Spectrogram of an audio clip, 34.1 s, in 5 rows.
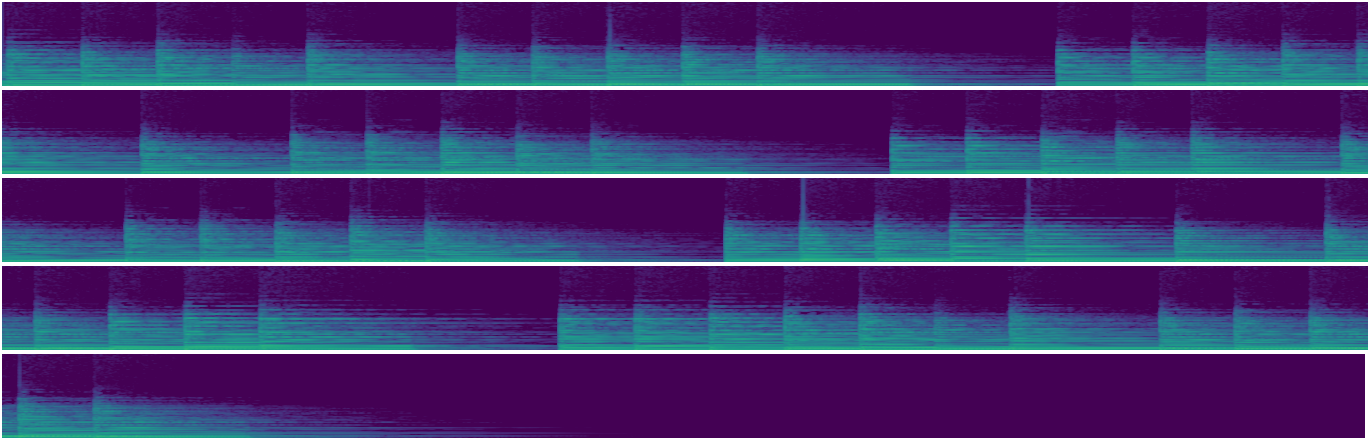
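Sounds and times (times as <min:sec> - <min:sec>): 
bass guitar: 0:00.0 - 0:04.6, 0:05.3 - 0:10.7, 0:11.3 - 0:16.6, 0:17.3 - 0:22.7, 0:23.3 - 0:28.8.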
